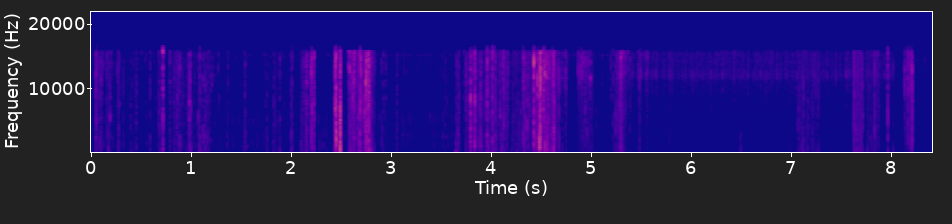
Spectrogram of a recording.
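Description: Sped-up, fast-forwarded recording audio: dense irregular crackling and clicking, loudest about a third of the way in and again near the middle, with a steady high hiss in the second half.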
